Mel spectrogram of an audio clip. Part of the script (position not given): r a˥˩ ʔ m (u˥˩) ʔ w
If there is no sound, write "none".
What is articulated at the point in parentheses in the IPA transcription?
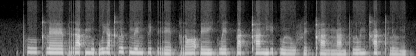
u˨˩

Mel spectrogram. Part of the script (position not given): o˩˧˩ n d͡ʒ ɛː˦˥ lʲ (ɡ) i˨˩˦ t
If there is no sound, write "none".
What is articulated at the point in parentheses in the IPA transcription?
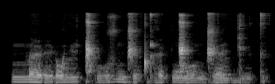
ɡ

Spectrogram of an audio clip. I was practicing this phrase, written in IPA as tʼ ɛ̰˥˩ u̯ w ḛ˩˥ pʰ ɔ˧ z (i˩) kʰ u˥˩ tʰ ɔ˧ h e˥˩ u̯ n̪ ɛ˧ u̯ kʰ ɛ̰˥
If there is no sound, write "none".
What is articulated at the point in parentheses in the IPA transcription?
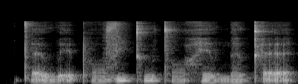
i˥˩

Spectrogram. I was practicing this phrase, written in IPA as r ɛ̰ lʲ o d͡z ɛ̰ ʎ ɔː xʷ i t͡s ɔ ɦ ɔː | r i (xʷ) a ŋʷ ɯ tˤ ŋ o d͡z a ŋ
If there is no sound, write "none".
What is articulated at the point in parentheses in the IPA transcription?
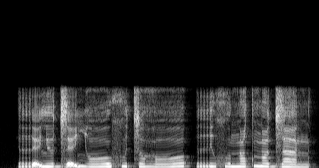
xʷ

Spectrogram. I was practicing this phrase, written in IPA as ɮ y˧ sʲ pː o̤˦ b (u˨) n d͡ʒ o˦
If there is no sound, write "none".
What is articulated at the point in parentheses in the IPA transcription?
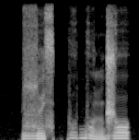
u˨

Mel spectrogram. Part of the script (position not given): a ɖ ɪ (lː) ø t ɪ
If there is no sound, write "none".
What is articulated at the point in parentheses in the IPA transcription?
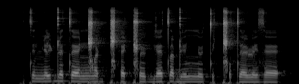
lː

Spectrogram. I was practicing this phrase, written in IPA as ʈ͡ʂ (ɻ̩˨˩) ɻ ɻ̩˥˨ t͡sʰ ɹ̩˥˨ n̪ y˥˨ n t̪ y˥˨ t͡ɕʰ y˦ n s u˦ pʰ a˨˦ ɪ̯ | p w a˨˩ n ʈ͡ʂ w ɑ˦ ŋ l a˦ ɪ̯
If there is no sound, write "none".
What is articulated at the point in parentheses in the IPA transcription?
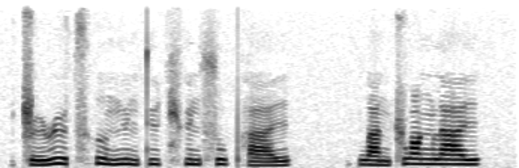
ɻ̩˨˦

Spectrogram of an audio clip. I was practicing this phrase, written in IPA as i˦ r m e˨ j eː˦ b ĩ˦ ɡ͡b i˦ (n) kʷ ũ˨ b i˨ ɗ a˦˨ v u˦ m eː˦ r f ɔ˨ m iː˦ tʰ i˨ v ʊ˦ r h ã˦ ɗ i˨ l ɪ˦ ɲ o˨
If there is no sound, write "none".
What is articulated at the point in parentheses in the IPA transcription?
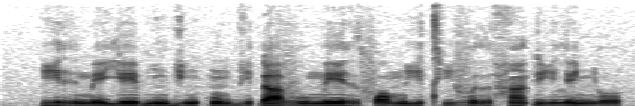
ŋ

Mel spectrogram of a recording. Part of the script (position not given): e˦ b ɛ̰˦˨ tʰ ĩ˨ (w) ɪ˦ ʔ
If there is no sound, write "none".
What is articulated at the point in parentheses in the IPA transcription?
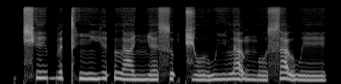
j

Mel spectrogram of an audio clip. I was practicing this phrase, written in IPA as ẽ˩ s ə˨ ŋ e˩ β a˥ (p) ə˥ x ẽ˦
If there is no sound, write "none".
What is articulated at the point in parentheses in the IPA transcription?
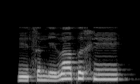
p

